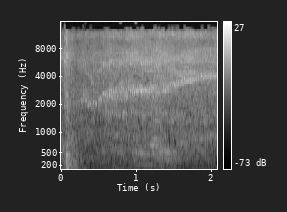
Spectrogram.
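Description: A thud at the very start, then the electric drive of a Tamiya TT-02 radio-controlled touring car whining as it accelerates, the whine rising steadily in pitch.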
